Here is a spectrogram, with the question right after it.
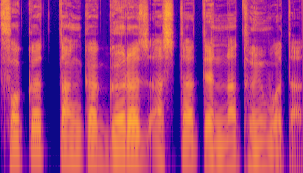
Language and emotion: Goan Konkani, neutral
